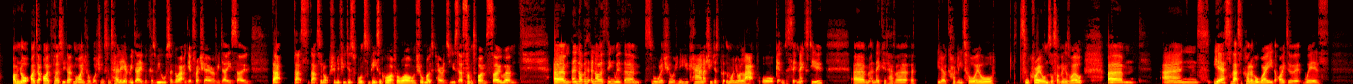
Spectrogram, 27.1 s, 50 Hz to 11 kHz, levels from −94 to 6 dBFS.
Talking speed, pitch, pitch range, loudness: 245 wpm, 170 Hz, 155-185 Hz, -28 LUFS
